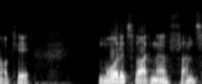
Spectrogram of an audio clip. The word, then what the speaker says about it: Wagner: So, Wagner boys Shaq It It's called It's pronounced Wagner, okay? Moritz Wagner, Franz Wagner, okay?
